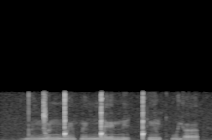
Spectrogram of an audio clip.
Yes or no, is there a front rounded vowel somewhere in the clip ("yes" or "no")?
yes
